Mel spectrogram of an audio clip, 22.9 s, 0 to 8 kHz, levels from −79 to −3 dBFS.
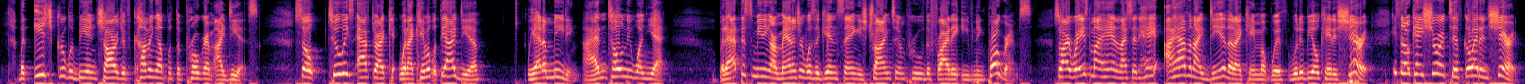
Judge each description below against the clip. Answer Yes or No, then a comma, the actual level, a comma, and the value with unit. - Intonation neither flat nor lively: No, wide, 6.6 semitones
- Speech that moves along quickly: Yes, fast, 230 wpm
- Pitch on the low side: No, high, 225 Hz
